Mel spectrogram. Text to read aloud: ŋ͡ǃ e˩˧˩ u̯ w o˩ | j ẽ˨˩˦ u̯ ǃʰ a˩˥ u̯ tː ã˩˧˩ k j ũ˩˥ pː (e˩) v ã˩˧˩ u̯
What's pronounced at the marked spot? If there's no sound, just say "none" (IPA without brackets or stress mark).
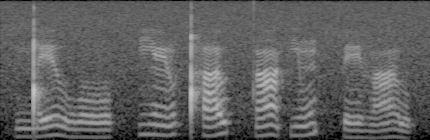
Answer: e˩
